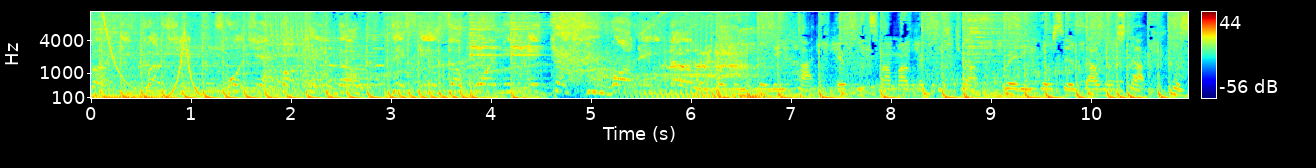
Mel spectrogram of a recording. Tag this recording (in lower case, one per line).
music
